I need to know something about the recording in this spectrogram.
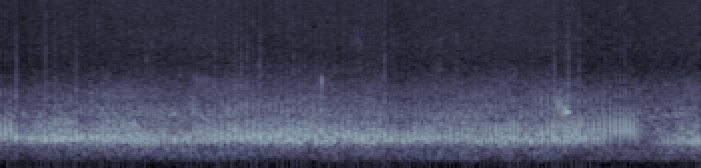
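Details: Massed common frog chorus, many animals snoring at once like a far-off engine or motocross race, recorded for a French educational tape on telling frogs by voice; unbroken low rumbling purr holding level for the whole stretch.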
